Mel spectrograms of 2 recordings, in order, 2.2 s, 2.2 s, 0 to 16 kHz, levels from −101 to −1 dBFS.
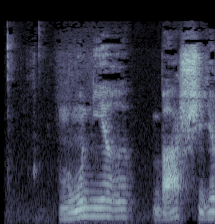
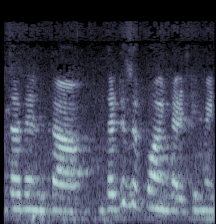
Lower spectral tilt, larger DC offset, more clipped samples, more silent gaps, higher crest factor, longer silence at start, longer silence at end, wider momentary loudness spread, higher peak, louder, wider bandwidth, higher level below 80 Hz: second, -1 dB/octave vs -6 dB/octave; neither; neither; neither; about the same, 22 dB vs 18 dB; about the same, 0.05 s vs 0.05 s; about the same, 0 s vs 0 s; first, 22 LU vs 6 LU; about the same, -10 dBFS vs -8 dBFS; about the same, -28 LUFS vs -26 LUFS; about the same, 11.5 kHz vs 11 kHz; second, -66 dBFS vs -56 dBFS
